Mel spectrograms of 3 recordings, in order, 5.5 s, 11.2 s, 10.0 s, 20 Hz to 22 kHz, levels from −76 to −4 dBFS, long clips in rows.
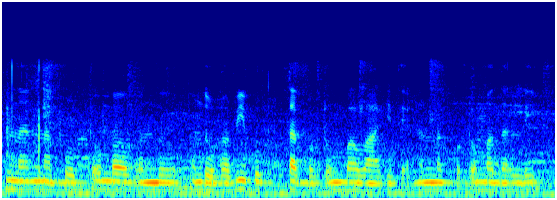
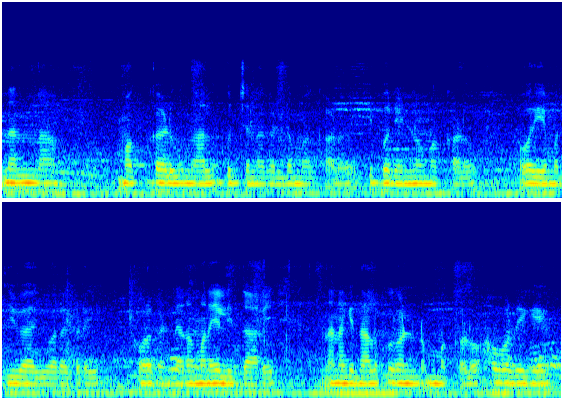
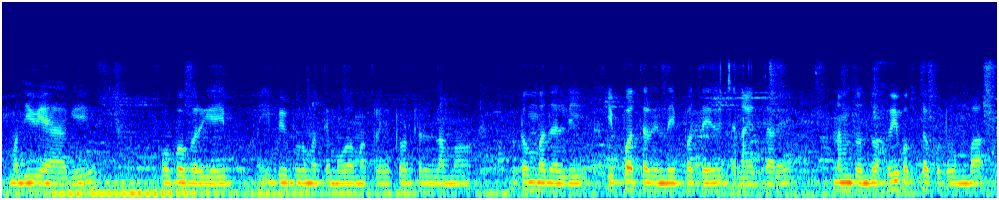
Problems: constant background noise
